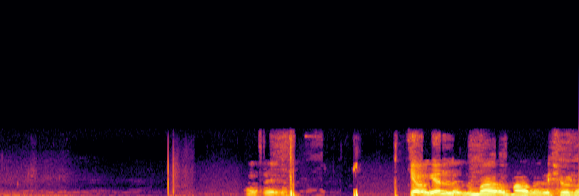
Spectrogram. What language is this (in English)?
Marathi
